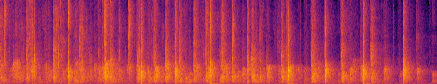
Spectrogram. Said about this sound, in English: Let's give our speakers a big round of applause and we'll let them introduce themselves after that loud clap.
